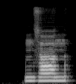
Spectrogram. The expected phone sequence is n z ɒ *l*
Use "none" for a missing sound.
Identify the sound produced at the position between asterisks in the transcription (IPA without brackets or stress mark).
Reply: n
